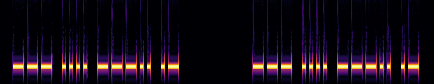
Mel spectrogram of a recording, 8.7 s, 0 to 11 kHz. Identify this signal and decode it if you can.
Morse code, heard as a keyed tone, about 17 wpm, 700 Hz. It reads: OH8A OH8A
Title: DXCC-100 Call Signs - 4 Characters - Repeated 2x - 17wpm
